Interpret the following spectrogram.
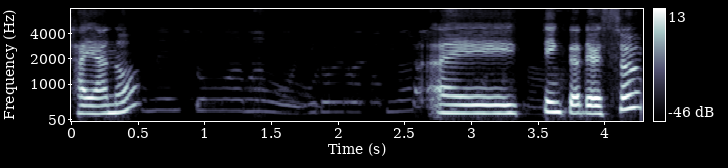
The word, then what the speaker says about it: Hayano: We have, is it Hayano? We see your camera on. I wonder if that means that you have a comment or anything that you would like to share. Sorry if I've pronounced your name wrong. That's right. Yes, my name is Hayano.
